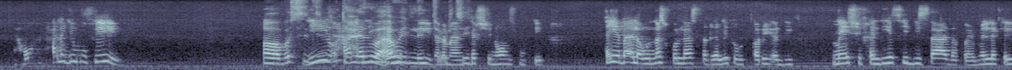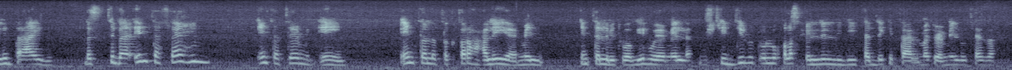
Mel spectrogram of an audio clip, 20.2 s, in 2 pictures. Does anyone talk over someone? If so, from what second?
3.0 s

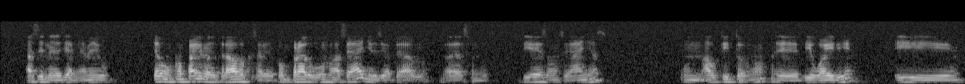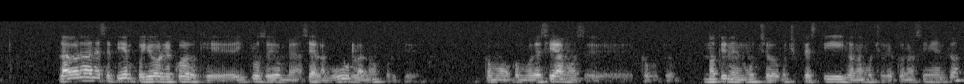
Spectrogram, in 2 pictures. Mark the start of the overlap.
none

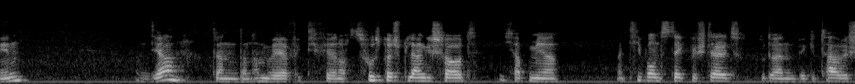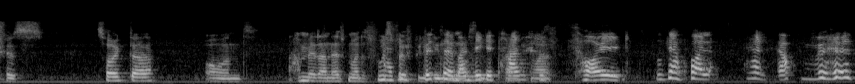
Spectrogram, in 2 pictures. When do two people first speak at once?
12.4 s

